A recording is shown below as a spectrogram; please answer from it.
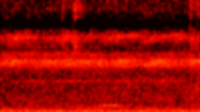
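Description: Faint room tone: a low steady hum with a thin, steady high-pitched whine.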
